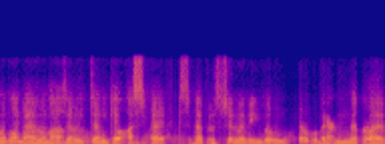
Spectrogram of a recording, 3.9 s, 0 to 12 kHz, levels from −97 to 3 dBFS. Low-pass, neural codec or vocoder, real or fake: 7.2 kHz; codec, 16 kHz, 0.5 kbps, FreqCodec, smaller model; fake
